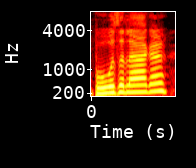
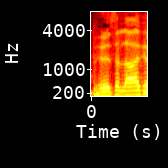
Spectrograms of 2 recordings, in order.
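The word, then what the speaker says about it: Boeselager: Do you think like the E is actually a Dehnungs-E, so it's like Boselager? So you don't pronounce the E. Not Böselager.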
